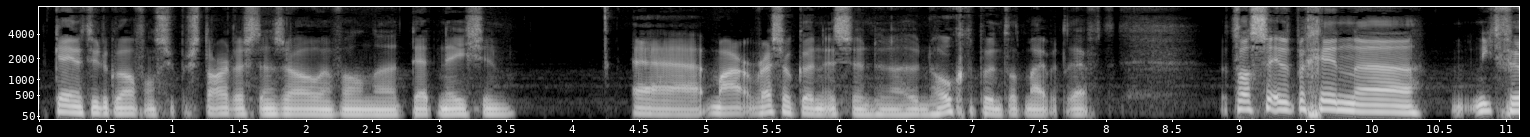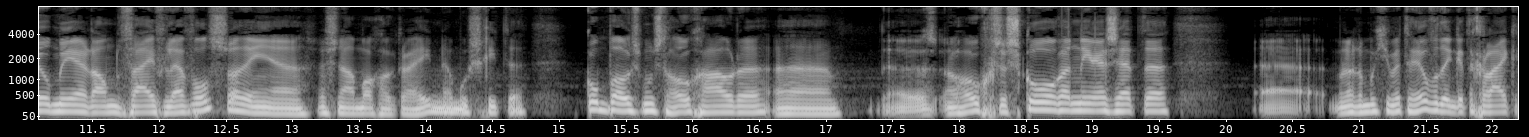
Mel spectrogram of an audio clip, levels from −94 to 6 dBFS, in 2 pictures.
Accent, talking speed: Dutch, 170 wpm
